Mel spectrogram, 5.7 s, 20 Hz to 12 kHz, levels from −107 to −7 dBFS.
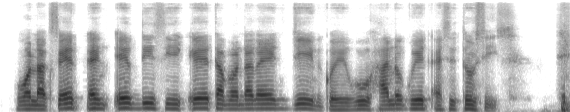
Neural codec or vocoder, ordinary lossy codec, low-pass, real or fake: codec, 32 kHz, 1.9 kbps, SNAC; AAC, 48 kbps; 10.8 kHz; fake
